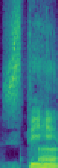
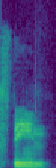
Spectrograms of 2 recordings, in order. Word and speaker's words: Steen: I just asked him today how to say it. He said it to me and I forgot it. But it's like Stena or Stene or it's something like that.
